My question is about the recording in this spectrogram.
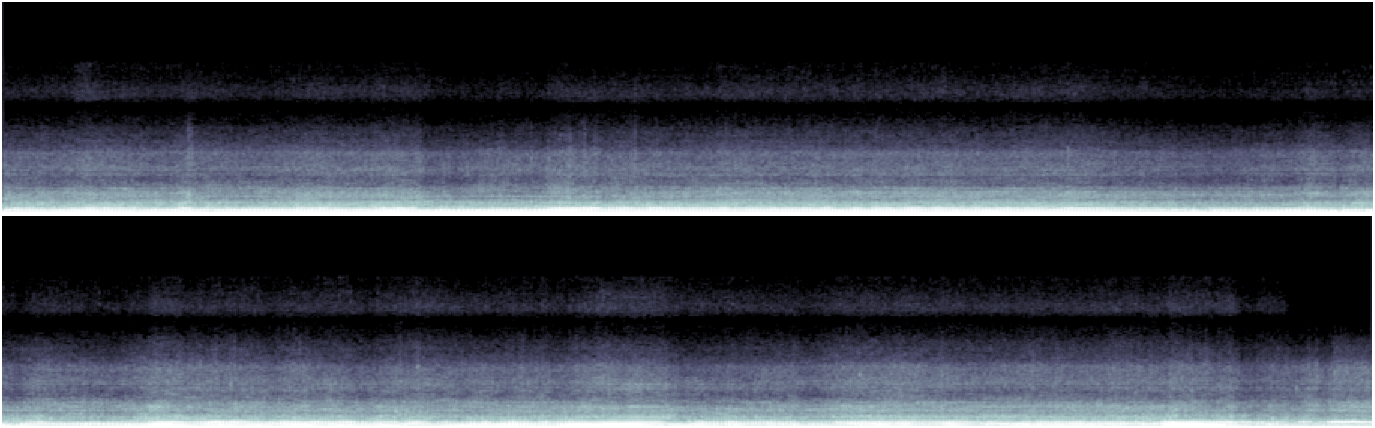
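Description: Single-cylinder four-stroke dirt bike engine running as the bike is ridden, its note rising and falling with the throttle, loudest briefly near the end.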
